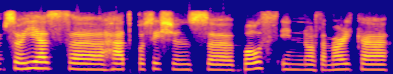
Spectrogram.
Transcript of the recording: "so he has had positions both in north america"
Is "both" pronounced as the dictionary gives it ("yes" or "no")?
yes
